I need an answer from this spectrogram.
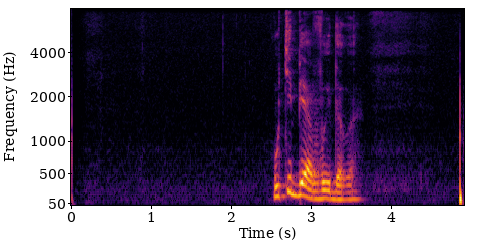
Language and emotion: Russian, angry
